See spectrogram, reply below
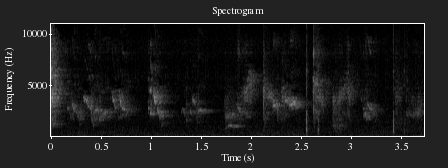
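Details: Dense chattering warble from a pet budgerigar, fast overlapping chirps and buzzy notes with several sharp clicks, heard against a faint hiss.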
